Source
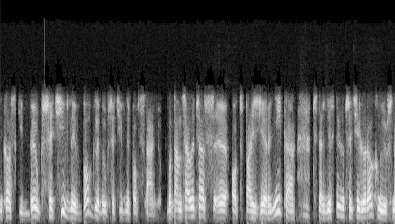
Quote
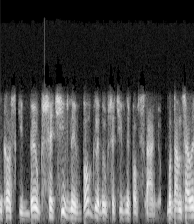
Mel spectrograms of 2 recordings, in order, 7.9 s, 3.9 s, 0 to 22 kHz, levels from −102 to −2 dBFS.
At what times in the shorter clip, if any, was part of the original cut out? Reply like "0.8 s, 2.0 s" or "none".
none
